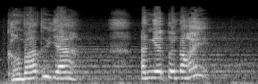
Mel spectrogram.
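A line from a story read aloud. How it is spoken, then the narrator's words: Shouting even louder. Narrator (Vietnamese): Nhạc Dương cũng hét lên còn lớn hơn ác ca giọng của gã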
